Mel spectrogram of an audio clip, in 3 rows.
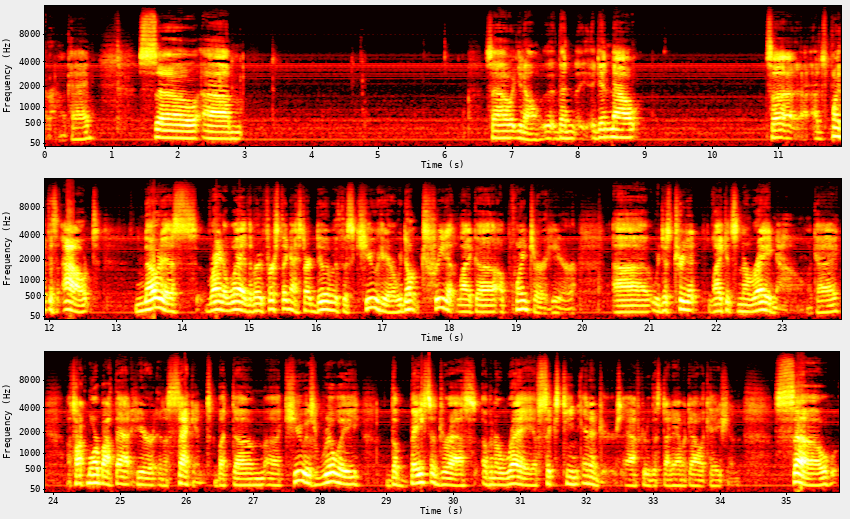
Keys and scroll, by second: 2.7 F10, 4.7 F10.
